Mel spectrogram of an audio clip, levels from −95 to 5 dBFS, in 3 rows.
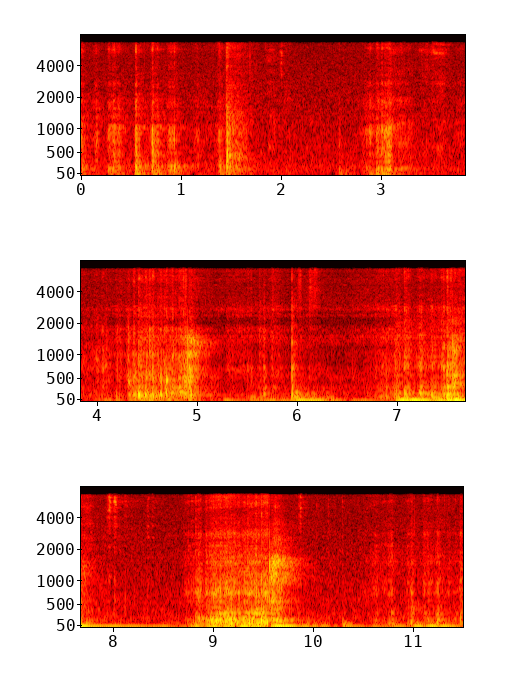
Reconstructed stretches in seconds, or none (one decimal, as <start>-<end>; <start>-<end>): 4.1-7.0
